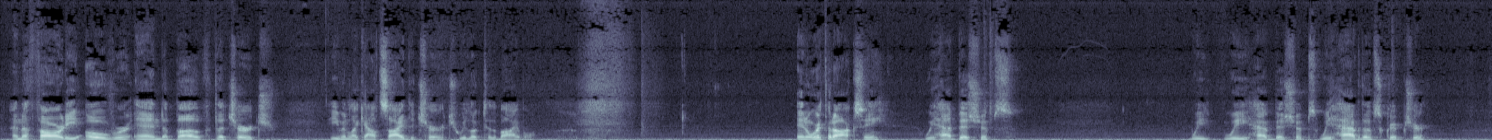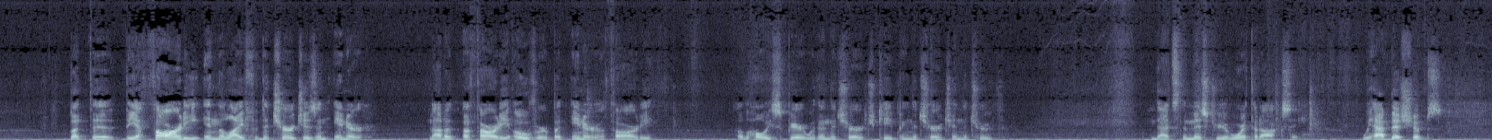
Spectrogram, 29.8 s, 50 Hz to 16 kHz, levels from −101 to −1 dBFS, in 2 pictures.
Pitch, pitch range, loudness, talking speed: 95 Hz, 85-100 Hz, -28 LUFS, 145 wpm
